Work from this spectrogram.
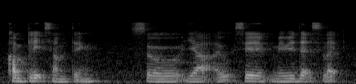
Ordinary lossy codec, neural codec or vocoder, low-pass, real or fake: Opus, 64 kbps; none; 7.2 kHz; real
